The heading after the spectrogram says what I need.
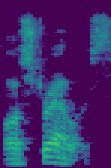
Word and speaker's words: Australis: in the north and Aurora I believe is pronounced Australis in the south ah yeah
